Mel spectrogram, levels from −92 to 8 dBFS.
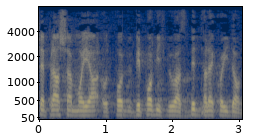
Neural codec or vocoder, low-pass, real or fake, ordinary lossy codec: none; 7.2 kHz; real; none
